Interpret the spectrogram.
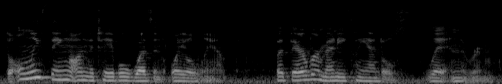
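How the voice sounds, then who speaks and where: A woman narrating a story from a script, reading aloud with expressive, clearly phrased delivery. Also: on the low side, normal speed. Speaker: audiobook reader. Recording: clear background noise.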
